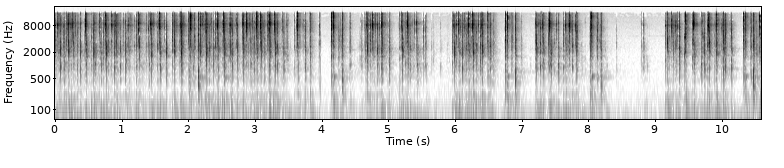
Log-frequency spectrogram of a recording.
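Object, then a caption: Plastic mechanical keyboard. Fingertips type on a black plastic backlit mechanical keyboard with blue switches, producing rapid, bright clicky keystrokes in bursts separated by short pauses. The clacks are sharp and dry, with little low end and almost no ring.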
